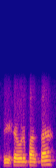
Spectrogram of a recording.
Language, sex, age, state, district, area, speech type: Odia, male, 60+, Odisha, Gajapati, rural, conversation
